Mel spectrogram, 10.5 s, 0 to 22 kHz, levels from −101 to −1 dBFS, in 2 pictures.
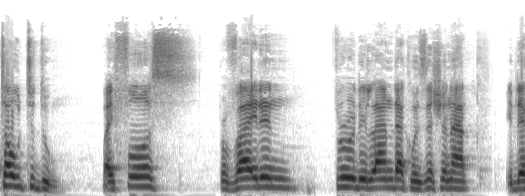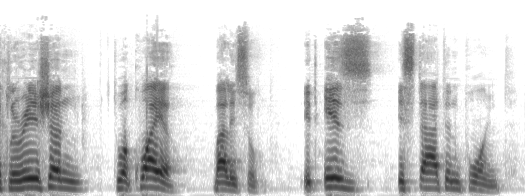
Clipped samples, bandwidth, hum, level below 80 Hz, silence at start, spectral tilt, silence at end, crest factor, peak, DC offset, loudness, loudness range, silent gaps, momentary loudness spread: under 0.1%; 12.5 kHz; none; -72 dBFS; 0 s; -4.5 dB/octave; 0.3 s; 16 dB; -10 dBFS; under 0.1%; -25 LUFS; 3 LU; none; 15 LU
